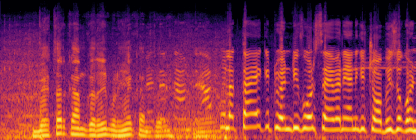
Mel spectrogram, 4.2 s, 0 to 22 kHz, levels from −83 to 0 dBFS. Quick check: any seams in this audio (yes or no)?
no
